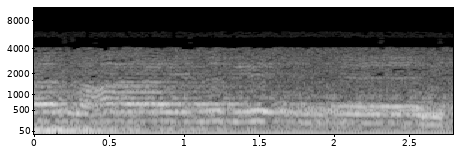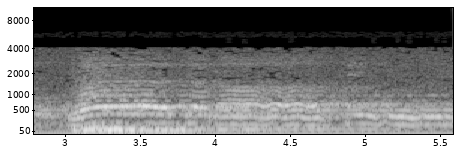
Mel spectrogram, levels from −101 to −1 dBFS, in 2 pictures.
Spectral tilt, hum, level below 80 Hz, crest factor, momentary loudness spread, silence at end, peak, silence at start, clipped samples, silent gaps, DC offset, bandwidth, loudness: -11 dB/octave; none; -28 dBFS; 16 dB; 10 LU; 0 s; -6 dBFS; 0 s; under 0.1%; none; 2%; 4.3 kHz; -23 LUFS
